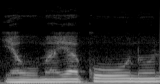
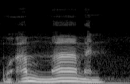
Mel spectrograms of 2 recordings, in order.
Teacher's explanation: Berikan penekanan pada bacaan dengung 2 harakat pada kalimah mim syaddah dan nun syaddah. Ini wajibul gunnah.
